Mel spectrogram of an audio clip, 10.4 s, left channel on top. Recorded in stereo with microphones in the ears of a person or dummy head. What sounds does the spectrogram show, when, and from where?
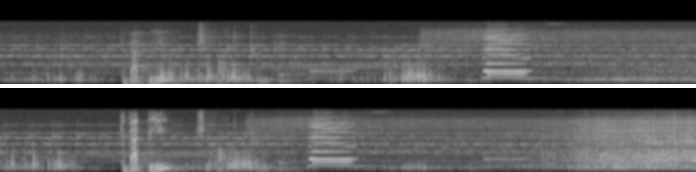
1.8 s a man speaking: 65° right (ahead or behind), 0.7 m; by 4.5 s centre (ahead or behind), 1.5 m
